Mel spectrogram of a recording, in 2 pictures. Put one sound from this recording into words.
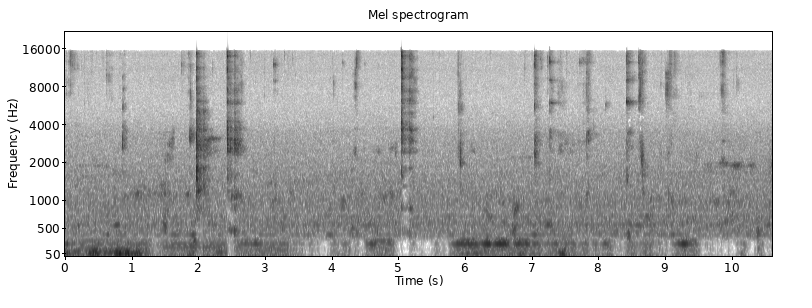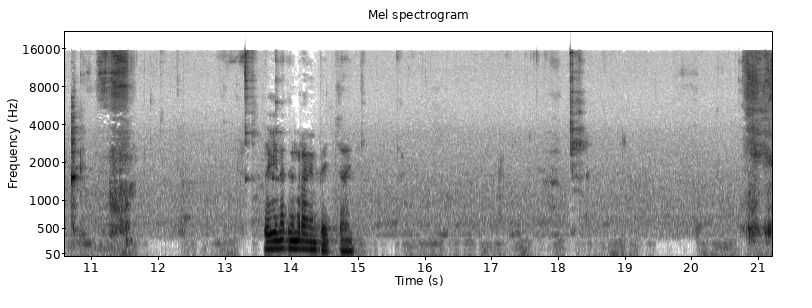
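A man chews food noisily up close.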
